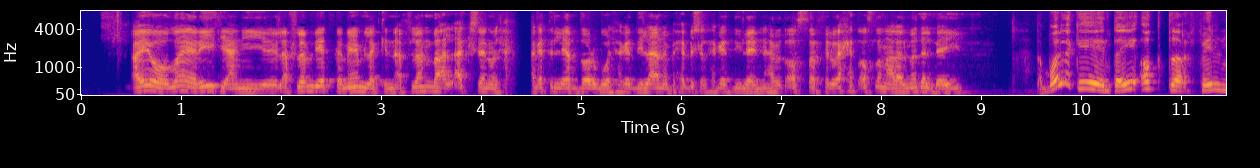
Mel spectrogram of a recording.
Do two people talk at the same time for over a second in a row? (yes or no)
no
